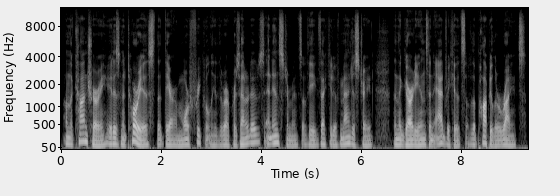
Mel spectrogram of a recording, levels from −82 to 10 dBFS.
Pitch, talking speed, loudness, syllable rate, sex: 95 Hz, 180 wpm, -22 LUFS, 6.3 syllables/s, male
